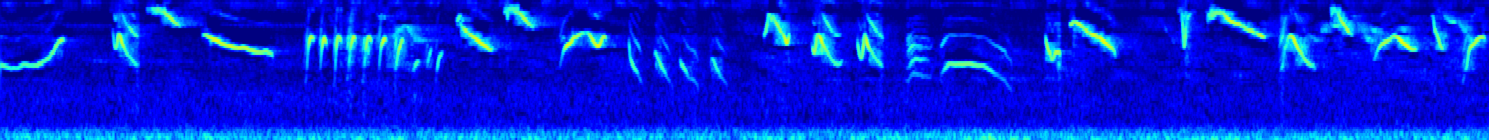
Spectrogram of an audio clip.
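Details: A yellow-fronted canary sings a varied stream of high whistled notes, including a rapid rattling series of short clicks early on, then sweeping up- and downslurs and a lower arched note.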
